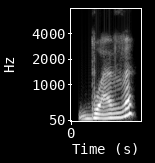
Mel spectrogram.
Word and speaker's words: boivent: En général, les adultes, d'accord, les adultes boivent, ENT à la fin, on ne prononce jamais, aquí no pronunciamos,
